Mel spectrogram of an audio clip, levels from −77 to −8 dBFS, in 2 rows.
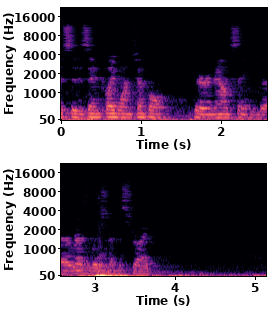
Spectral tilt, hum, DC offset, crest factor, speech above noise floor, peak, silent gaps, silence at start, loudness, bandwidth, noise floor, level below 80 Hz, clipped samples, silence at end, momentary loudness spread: -6.5 dB/octave; none; under 0.1%; 18 dB; 24 dB; -2 dBFS; none; 0 s; -32 LUFS; 11 kHz; -44 dBFS; -34 dBFS; under 0.1%; 0 s; 23 LU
